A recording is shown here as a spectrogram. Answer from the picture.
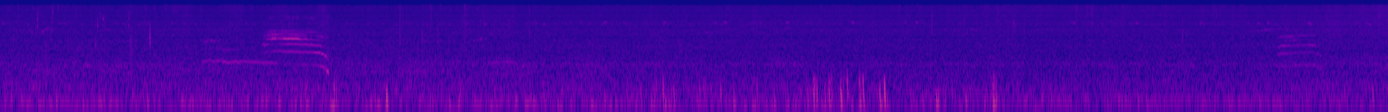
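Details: Community cats gathering in the mountains in Japan: a drawn-out descending meow near three seconds, a brief mew later and a short rising call near the end, over constant low rumble and scattered thumps.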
